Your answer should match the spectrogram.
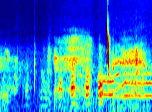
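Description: A broody hen on a homestead giving low, irregular clucks and murmurs up close, with a brief sharper squawk partway through and faint background sounds.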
